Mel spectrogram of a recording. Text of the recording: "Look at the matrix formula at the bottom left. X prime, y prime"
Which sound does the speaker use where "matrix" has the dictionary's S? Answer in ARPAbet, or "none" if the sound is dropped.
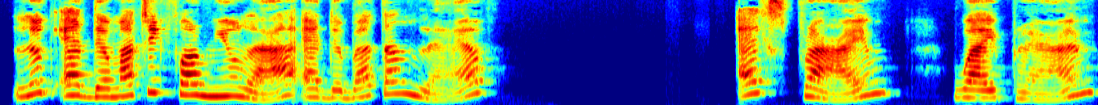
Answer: none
